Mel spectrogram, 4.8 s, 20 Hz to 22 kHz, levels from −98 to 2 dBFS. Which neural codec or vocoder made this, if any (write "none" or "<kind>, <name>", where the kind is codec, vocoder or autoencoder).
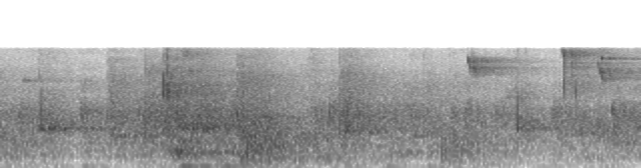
none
